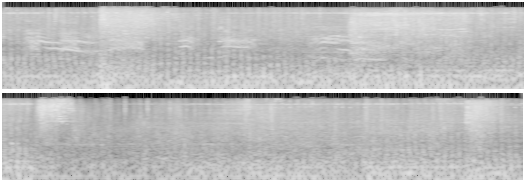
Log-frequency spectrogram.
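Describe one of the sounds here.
A helicopter's rotor drones and thumps steadily.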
